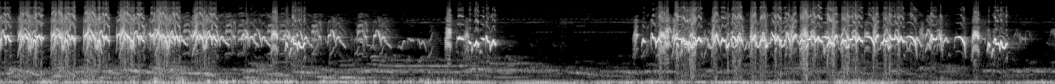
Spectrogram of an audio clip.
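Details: Sooty-headed bulbul singing energetically for use in tutoring and luring birds: a long stream of fast, shimmering high chatter, a pause of about a second and a half, then another sustained run, over a low hum.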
